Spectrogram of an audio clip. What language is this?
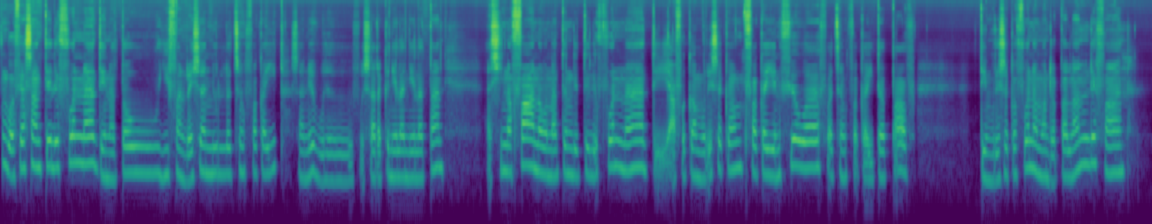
Malagasy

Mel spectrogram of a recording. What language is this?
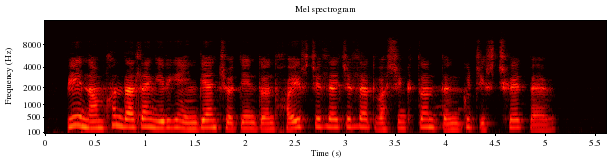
Mongolian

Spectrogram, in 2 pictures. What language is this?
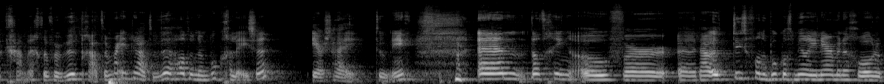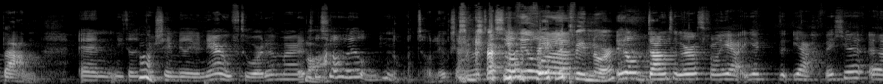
Dutch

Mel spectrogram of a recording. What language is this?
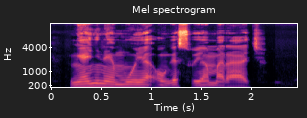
Luo (Kenya and Tanzania)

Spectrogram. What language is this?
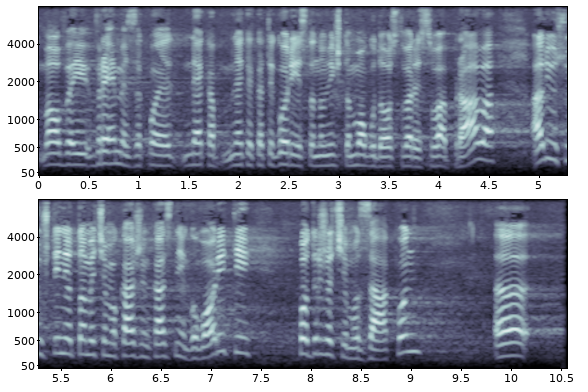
Serbian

